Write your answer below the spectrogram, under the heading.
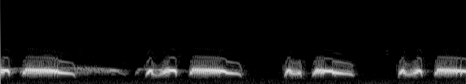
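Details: Spotted dove giving thúc gù cooing, a set song style that provokes wild doves to coo back: four soft, rolling double coo phrases, each ending with a slightly lower drawn-out note, separated by brief silences.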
